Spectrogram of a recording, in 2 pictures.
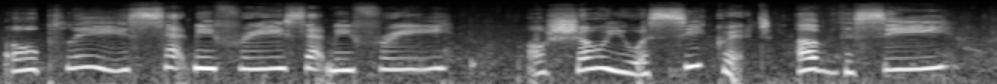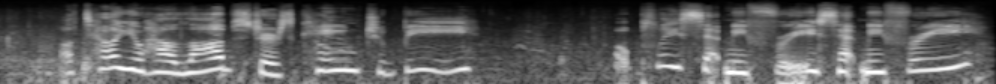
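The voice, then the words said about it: Strange little character voice. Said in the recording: “strange little voice”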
